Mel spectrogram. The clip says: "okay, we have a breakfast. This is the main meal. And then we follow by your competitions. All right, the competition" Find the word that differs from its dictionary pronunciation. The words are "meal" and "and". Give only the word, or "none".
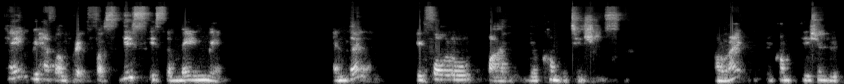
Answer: meal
